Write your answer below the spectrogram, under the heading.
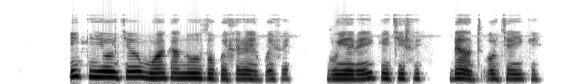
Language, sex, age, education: Igbo, female, 30-45, tertiary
